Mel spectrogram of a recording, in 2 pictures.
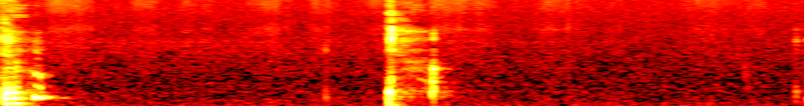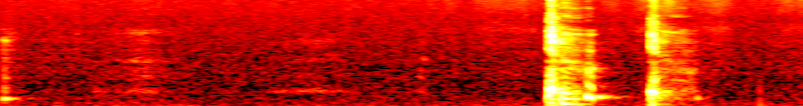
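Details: A child has a sudden coughing fit in a quiet room, with a series of harsh barking coughs separated by short pauses: bad barking cough.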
